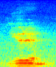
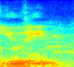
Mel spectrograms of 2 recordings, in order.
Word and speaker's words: urine: we feed many people say recipt but it's pronounced as received the she'd received received okay this is the second word urine you and I hear many people saying you rain but it's not you read it is urine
